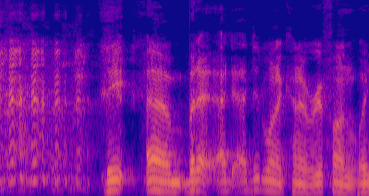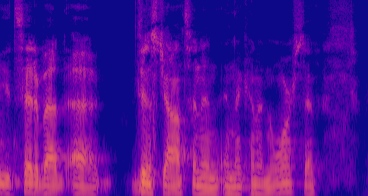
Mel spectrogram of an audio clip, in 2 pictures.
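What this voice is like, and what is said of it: Strained, failing voice. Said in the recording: “my voice is going a little bit”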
